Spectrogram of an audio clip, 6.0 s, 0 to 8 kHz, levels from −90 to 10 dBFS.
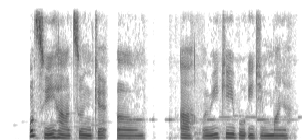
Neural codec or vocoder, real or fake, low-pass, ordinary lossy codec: none; real; 7.2 kHz; none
